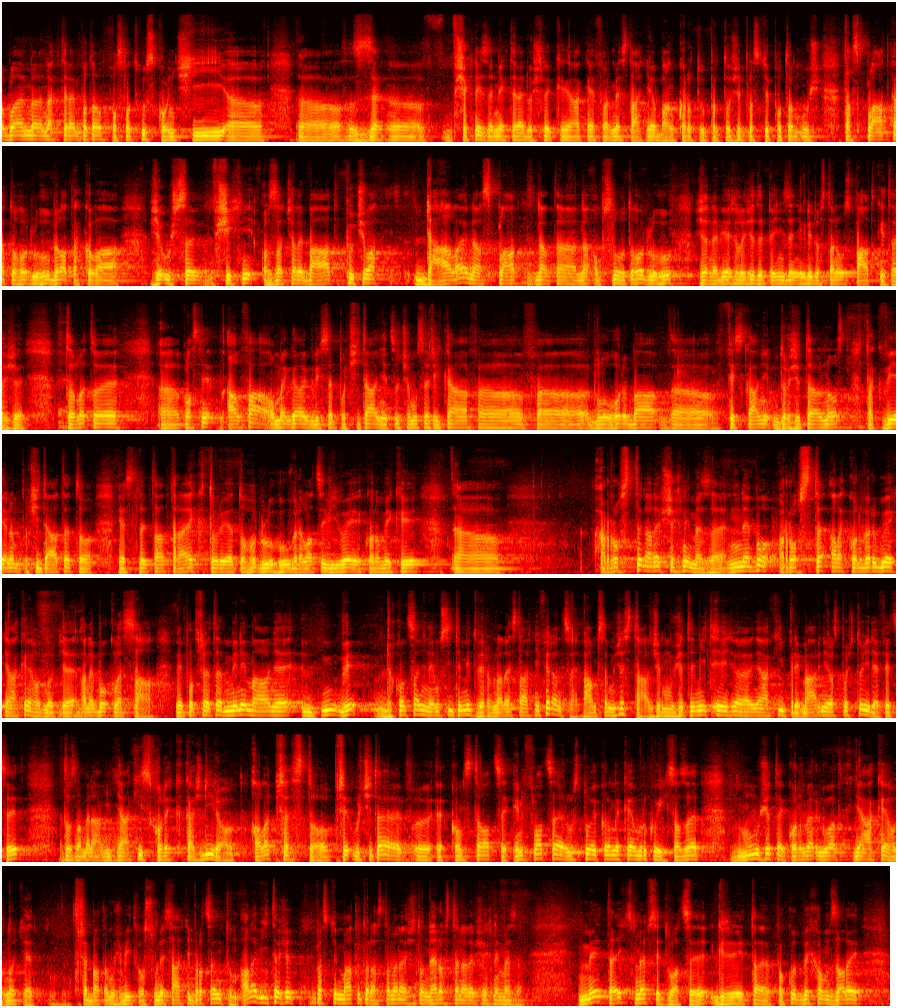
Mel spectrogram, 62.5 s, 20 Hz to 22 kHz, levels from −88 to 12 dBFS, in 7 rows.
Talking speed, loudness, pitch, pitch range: 170 wpm, -21 LUFS, 100 Hz, 95-110 Hz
